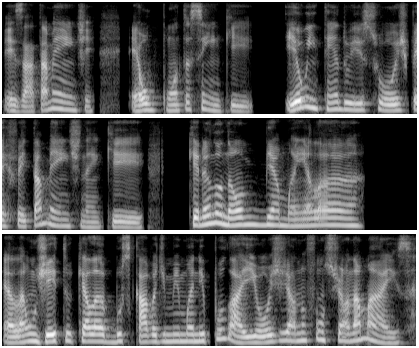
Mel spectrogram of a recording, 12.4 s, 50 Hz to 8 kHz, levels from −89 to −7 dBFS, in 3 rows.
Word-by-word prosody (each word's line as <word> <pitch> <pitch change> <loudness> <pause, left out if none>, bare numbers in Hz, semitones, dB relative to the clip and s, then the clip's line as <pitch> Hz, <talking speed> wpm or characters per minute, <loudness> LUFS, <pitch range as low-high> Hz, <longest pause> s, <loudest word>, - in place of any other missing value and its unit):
exatamente. 155 +1 -3 0.3
É 135 - 0
o 165 +2 +4
ponto, 155 +1 -6
assim, 175 -4 -5
que 135 -2 -8 0.3
eu 210 +5 +7
entendo 185 -4 -2
isso 170 +1 -3
hoje 155 +1 0
perfeitamente, 165 +1 -4
né, 135 -1 -8
que, 135 -3 -3 0.4
querendo 205 +5 +3
ou 240 - +4
não, 190 -1 +3
minha 195 -1 -1
mãe, 170 -1 -4
ela 185 -1 -1 0.5
ela 150 +1 +4
é - - +1
um 190 +1 +2
jeito 180 +4 +5
que 190 - +1
ela 180 0 +5
buscava 175 0 0
de 180 - -6
me 180 0 -2
manipular, 185 +2 0
e 150 +1 +3
hoje 170 +6 +1
já 205 -1 +1
não 205 +2 -2
funciona 215 +1 0
mais. 145 - -1
180 Hz, 170 wpm, -24 LUFS, 155-190 Hz, 0.5 s, eu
